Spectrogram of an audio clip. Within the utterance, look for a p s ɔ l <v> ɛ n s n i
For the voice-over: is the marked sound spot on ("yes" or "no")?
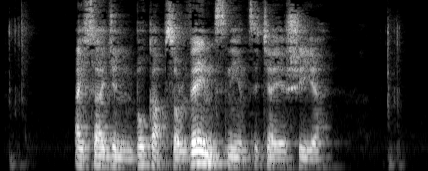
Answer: yes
